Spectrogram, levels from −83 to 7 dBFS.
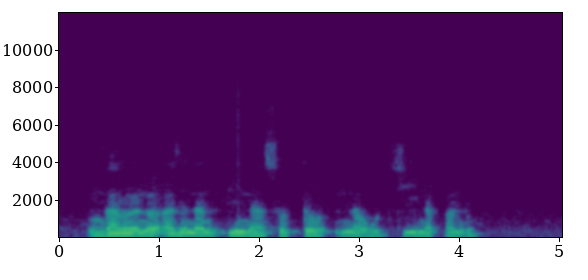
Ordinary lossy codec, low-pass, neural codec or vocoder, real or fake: Opus, 24 kbps; 7.2 kHz; none; real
